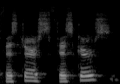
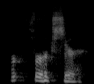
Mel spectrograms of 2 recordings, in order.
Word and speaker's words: Firkser: Fiskers? Firkser.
